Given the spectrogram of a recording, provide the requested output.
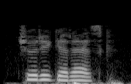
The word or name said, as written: churrigueresque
